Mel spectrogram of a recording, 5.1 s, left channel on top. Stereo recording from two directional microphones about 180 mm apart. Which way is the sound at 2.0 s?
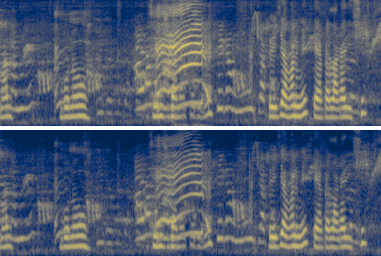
30° right (ahead or behind).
